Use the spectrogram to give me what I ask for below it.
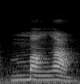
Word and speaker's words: mga: then n in between so it's manga manga feels like there's an invisible n and G in between this one is actually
